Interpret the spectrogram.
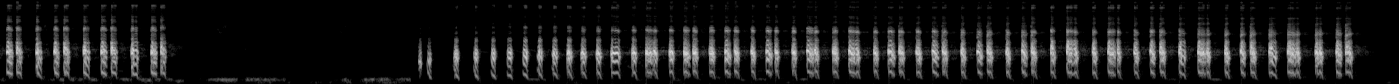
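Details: National bird of Pakistan, the chukar partridge, opens with about ten rapid clucks. After a pause with faint soft low notes comes a sustained run of loud, closely spaced chuk calls lasting over nine seconds.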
